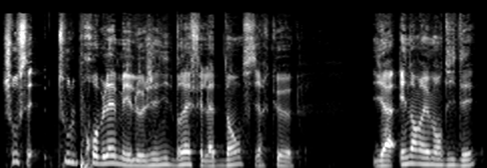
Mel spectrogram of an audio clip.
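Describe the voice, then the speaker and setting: A man from France co-hosting a podcast, rambling and poking fun at himself in quick slangy bursts. The sound is dry and close to the mic. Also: medium pitch, mellow, no room sound. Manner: slangy, rambling, self-mocking. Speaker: podcast co-host. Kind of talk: casual chat.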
